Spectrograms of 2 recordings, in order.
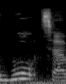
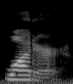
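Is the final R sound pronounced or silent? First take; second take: silent; pronounced. First: The R at the end is silent. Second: The R at the end is pronounced. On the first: "someone from the U K would just say" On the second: "someone from the U S will say"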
